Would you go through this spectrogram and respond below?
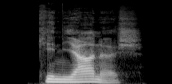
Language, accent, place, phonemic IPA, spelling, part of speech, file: German, Germany, Berlin, /keni̯ˈaːnɪʃ/, kenianisch, adjective, De-kenianisch.ogg
- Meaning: of Kenya; Kenyan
